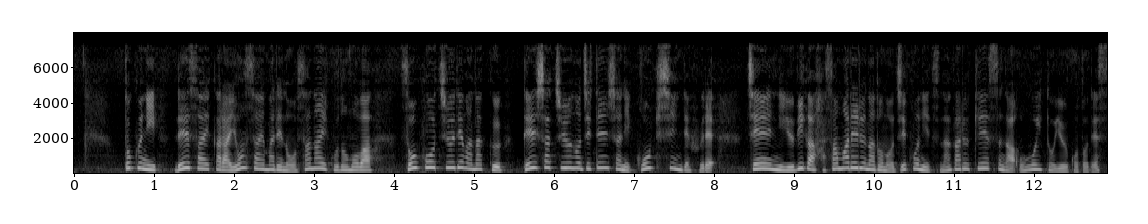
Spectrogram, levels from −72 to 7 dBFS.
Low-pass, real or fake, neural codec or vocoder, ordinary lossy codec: 7.2 kHz; fake; autoencoder, 48 kHz, 32 numbers a frame, DAC-VAE, trained on Japanese speech; none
